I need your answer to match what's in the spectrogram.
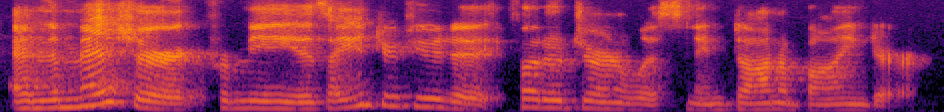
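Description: A woman being interviewed, telling stories in an animated, expressive way. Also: on the low side, normal speed. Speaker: interviewee, former activist. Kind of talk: storytelling in an interview. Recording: roomy echo.

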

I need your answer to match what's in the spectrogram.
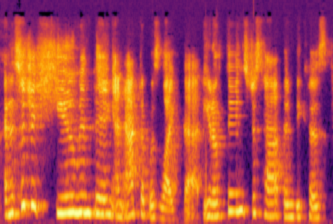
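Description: Woman interviewee, expressive storyteller, recorded in an echoey room. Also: fairly high pitch, moderate pace. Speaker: interviewee, former activist. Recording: roomy echo.

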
